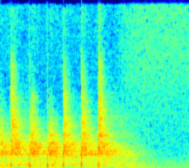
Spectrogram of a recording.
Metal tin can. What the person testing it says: Nyaring ya bunyinya. Kenapa bisa nyaring? Tereng! Karena kosong.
